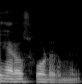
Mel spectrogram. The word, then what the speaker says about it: Herausforderung: এটা সিঙ্গুলার এবং প্লুরাল দুইটাই কি দি Herausforderung, দি Herausforderungen। উচ্চারণ করেন তো।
